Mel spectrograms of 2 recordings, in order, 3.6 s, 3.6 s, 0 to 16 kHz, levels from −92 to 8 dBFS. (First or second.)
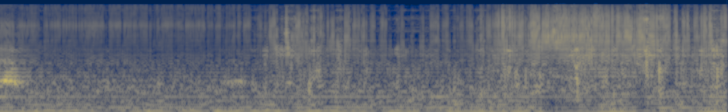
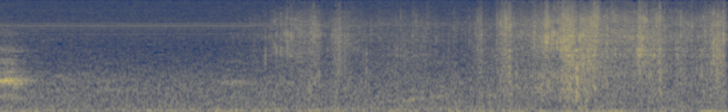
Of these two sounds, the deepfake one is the first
